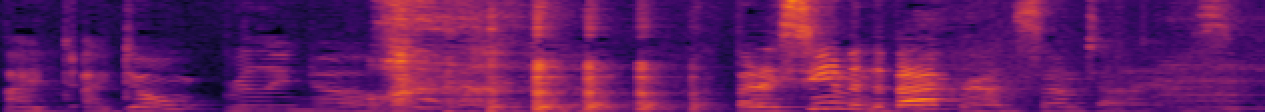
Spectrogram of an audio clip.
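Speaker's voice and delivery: character line broken by laughter; amused. Acted. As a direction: deliver the halting answer through giggles. Acted quote, laughing at own joke.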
